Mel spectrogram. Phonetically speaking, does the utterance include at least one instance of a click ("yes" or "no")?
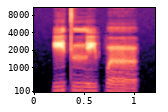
no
